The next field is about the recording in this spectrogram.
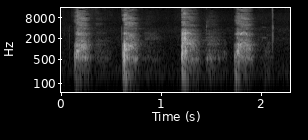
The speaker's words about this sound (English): Oh, my goodness. What a terrible cough.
